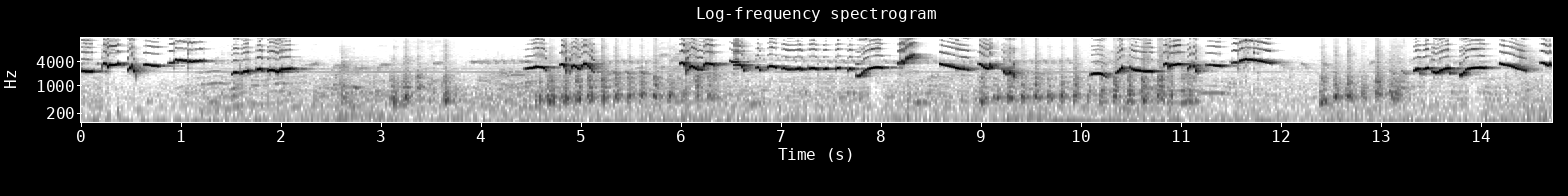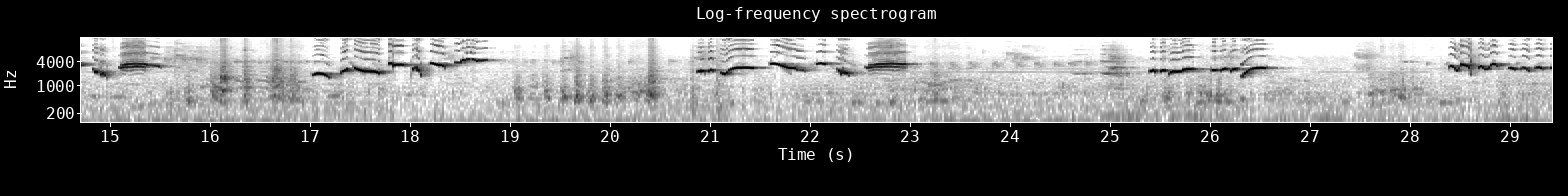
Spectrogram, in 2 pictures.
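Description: Oriental magpie-robin singing: loud whistled phrases that sweep up and down in pitch, coming one after another with short pauses between.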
